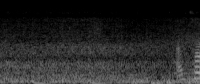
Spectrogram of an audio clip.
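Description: Small waves washing up on a sandy beach: a steady rush of surf.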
